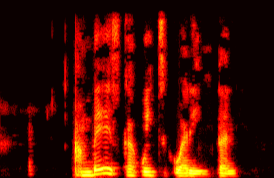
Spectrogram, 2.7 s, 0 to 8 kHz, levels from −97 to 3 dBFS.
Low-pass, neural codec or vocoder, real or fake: 7.2 kHz; none; real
